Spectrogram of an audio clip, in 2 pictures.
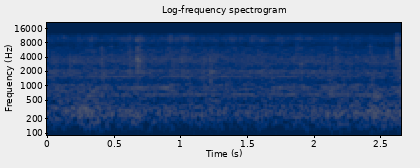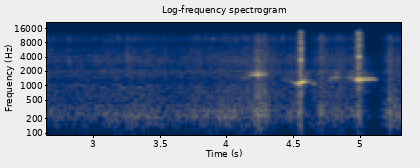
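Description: Steady hiss of rain with a faint wash of distant street traffic under a thunderstorm. About four to five seconds in come three short, sharp clicks, each with a brief chirp.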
